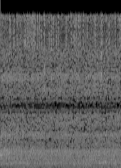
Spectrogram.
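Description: A small stream flows beside an asphalt road on the way to Lake Synevyr, giving a steady, even rush of water that holds at the same level throughout with no voices.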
